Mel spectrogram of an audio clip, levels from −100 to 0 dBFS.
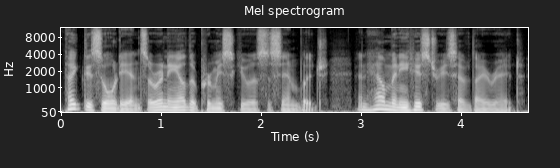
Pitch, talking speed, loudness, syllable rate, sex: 100 Hz, 190 wpm, -17 LUFS, 6.2 syllables/s, male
